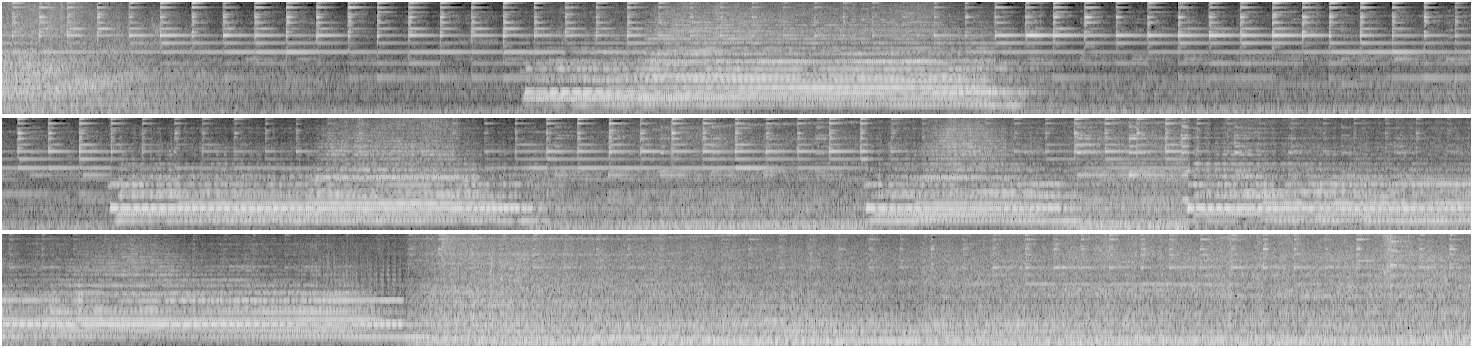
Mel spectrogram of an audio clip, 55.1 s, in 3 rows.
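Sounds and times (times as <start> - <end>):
diesel locomotives passing: 0.0 - 55.0
multi-note air horn: 6.5 - 12.8, 19.7 - 25.1, 29.1 - 31.8, 33.2 - 42.1.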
